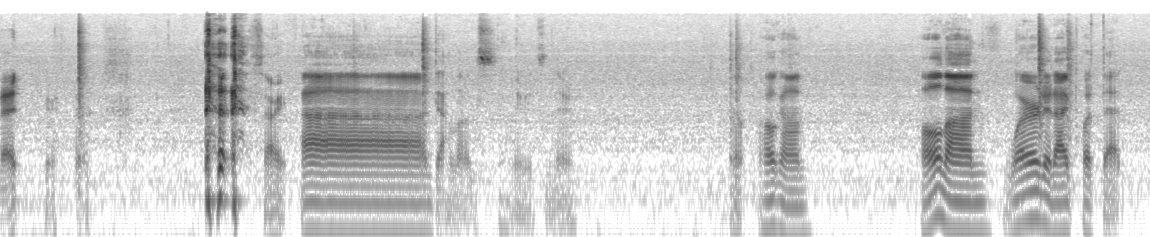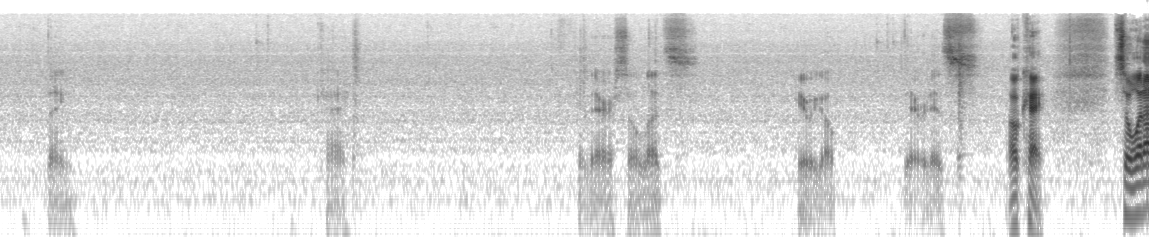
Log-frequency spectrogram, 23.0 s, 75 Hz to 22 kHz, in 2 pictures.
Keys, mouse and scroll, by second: 7.1 click, 9.6 click, 10.8-11.3 scroll down 1, 16.1 click, 17.7 click, 17.8 alt+Tab, 20.2 alt+Tab, 22.5 click.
